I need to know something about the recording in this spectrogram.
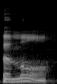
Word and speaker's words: Bowmore: Right, just so you know, I found out the other day, Bowmore is not pronounced Bowmore, it's pronounced Bowmore.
